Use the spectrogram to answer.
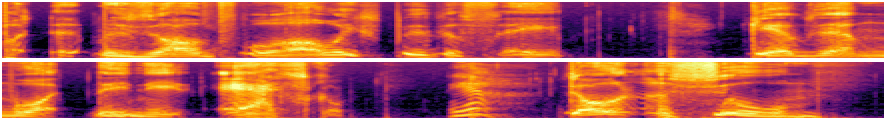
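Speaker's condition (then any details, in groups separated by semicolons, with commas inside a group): Cerebral palsy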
